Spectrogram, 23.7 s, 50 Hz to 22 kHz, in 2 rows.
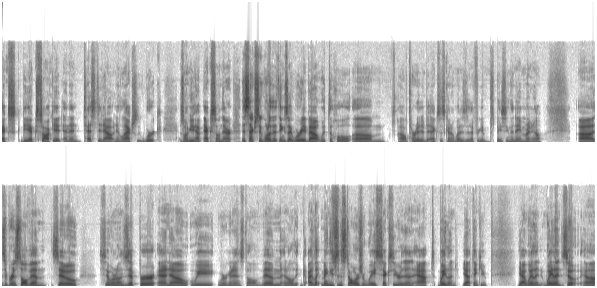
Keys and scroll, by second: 0.0-23.7 typing, 16.5 Return.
